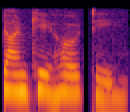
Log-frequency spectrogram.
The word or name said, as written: Don Quixote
